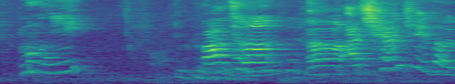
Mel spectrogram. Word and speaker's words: Moni: Is my Chinese name, and if you want to pronounce it perfect correct, it's Moni.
